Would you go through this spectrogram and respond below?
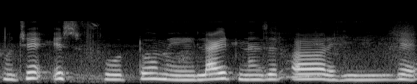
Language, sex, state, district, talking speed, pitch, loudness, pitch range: Hindi, female, Madhya Pradesh, Umaria, 130 wpm, 230 Hz, -16 LUFS, 215-250 Hz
